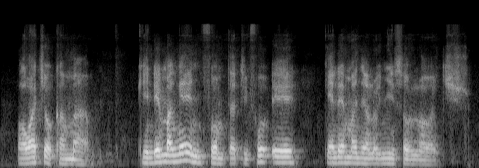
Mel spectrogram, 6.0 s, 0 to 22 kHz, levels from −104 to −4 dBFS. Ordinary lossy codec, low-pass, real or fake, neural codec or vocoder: Opus, 16 kbps; 10.8 kHz; fake; codec, 24 kHz, 3 kbps, HILCodec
